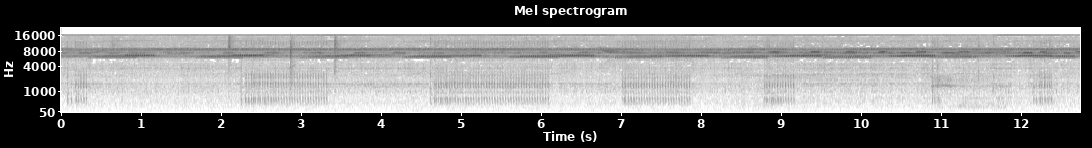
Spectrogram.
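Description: Steady high-pitched insect chorus, with a lower animal call of up to a second or so repeating at uneven gaps every one to two seconds.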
